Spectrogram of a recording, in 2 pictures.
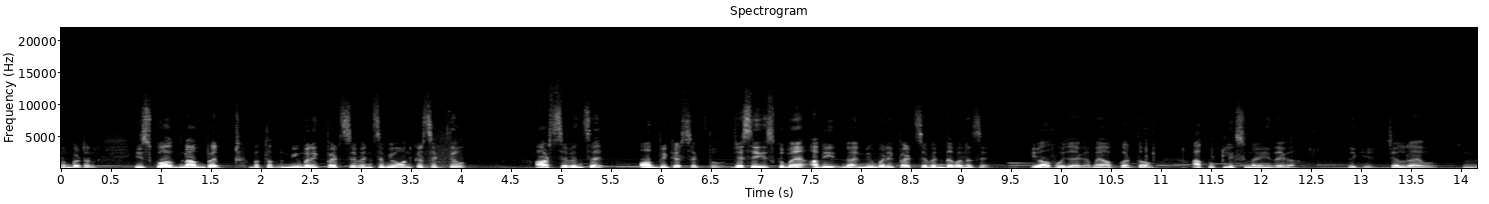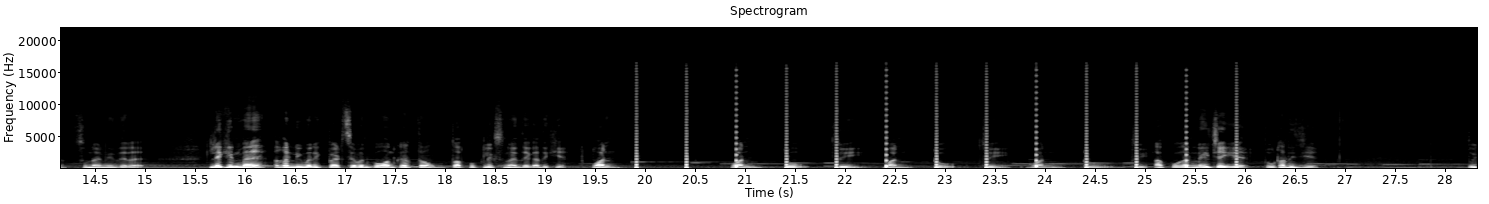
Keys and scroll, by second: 11.0 7, 12.4 space, 19.5 7, 26.1 7.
